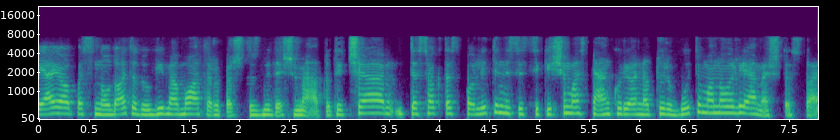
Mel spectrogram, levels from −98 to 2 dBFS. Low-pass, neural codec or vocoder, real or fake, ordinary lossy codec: 7.2 kHz; none; real; AAC, 48 kbps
